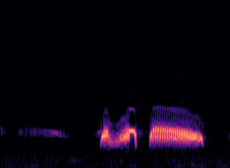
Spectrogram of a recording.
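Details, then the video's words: A decoy spotted dove coos to provoke wild birds: a faint soft note, then a short double coo and a long, steady, mellow coo. "chim cu mồi thúc gù"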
